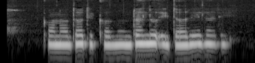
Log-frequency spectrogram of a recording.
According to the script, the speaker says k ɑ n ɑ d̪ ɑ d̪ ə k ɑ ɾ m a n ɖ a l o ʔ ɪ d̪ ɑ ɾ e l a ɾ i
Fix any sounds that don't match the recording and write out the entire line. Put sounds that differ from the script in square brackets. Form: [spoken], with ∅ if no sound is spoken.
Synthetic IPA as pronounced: k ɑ n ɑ d̪ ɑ d̪ ə k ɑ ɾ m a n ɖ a l o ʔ ɪ d̪ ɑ ɾ e l a ɾ i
